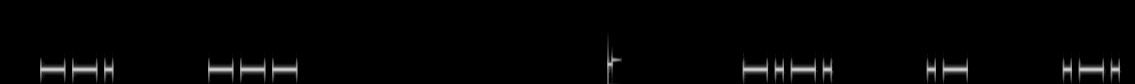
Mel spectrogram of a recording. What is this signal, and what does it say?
Morse code, heard as a keyed tone, about 15 wpm, spaced as for 7 wpm, 700 Hz. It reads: GO CAR
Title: 4x Character Spacing - Top 300 Words - 15wpm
